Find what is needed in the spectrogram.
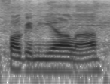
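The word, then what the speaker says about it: Fogagnolo: Camilla Foggin Yola. That's what we love. That's actually how her last name's pronounced.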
